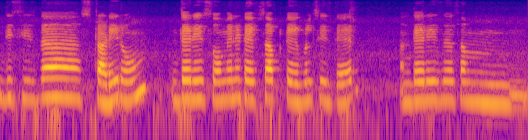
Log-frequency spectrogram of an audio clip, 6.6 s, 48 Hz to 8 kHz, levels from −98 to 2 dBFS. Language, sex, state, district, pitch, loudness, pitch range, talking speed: English, female, Punjab, Kapurthala, 205 Hz, -19 LUFS, 195-215 Hz, 170 wpm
